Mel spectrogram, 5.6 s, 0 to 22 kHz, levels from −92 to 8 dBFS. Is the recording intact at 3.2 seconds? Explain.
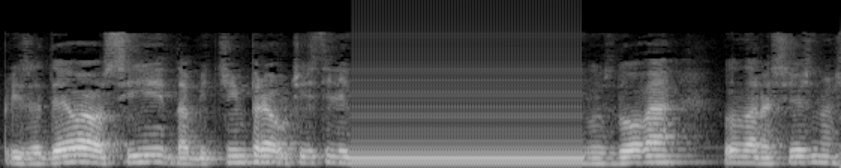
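No. From 2.36 to 3.9 s there is a system hang loop: the system froze while the hardware kept replaying one 20 ms buffer dozens of times, producing a steady 50 Hz buzz in place of speech. Normal audio resumes at "gozdove toda razsežnosti", with next to nothing missing. Through the whole clip, including this moment, the sound is dull and smeared, with plainly audible codec damage and nothing above 9.6 kHz. This is likely AAC compression, and the degree of damage fits a low bitrate of around 32 kbps.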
